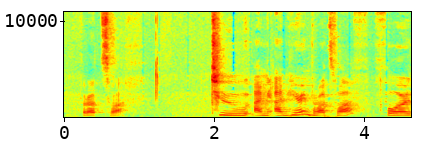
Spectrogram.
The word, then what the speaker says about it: Wrocław: I have to not remember how it's spelled. If I try to look at the word, then it's like totally confusing. But if I just remember the sounds, Wrocław.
